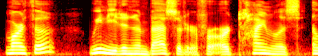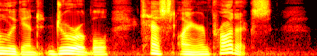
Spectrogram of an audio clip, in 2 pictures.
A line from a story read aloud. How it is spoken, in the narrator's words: I said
